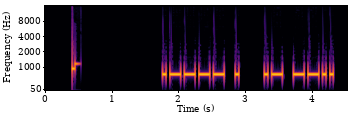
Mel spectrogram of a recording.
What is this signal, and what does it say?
Morse code, heard as a keyed tone, about 22 wpm, 700 Hz. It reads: 1E AZ
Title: Field Day Exchanges - 22wpm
